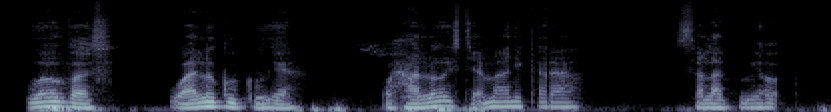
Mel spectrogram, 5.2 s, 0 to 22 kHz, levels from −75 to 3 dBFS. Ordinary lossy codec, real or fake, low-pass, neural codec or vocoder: none; fake; none; codec, 44.1 kHz, 3.4 kbps, Pupu-Codec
